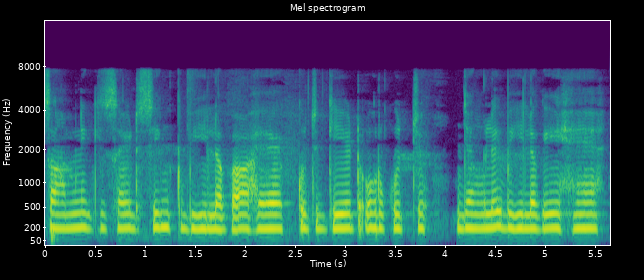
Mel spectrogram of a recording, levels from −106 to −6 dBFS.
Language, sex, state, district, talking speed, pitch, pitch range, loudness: Hindi, female, Uttar Pradesh, Shamli, 160 wpm, 195 Hz, 190-195 Hz, -18 LUFS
